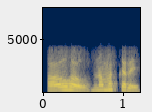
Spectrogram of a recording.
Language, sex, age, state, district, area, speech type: Odia, female, 30-45, Odisha, Dhenkanal, rural, conversation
